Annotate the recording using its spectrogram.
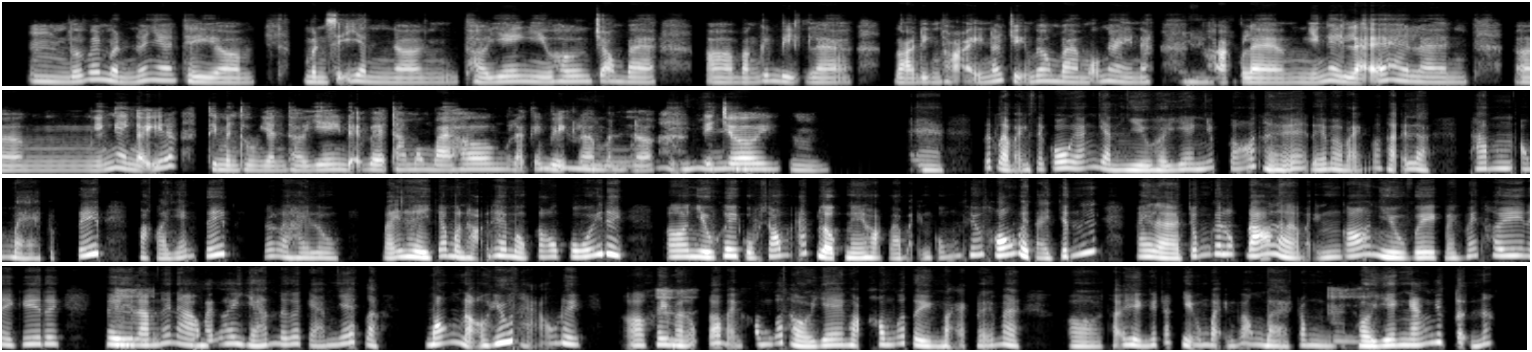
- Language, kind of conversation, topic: Vietnamese, podcast, Bạn thấy trách nhiệm chăm sóc ông bà nên thuộc về thế hệ nào?
- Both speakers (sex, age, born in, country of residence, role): female, 25-29, Vietnam, Vietnam, host; female, 30-34, Vietnam, Vietnam, guest
- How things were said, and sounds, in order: stressed: "có thể"; tapping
